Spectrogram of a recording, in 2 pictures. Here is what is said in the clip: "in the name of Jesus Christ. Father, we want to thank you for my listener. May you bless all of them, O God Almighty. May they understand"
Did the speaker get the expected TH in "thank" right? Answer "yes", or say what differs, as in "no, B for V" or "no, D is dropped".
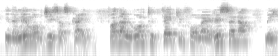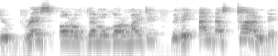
yes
